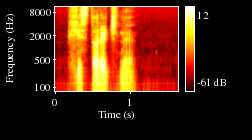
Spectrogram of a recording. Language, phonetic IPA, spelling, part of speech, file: Polish, [ˌxʲistɔˈrɨt͡ʃnɨ], historyczny, adjective, Pl-historyczny.ogg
